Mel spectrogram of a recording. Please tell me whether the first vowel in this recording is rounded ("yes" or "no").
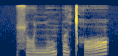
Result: yes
